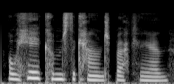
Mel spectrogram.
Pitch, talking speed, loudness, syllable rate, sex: 220 Hz, 240 wpm, -16 LUFS, 6.5 syllables/s, female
